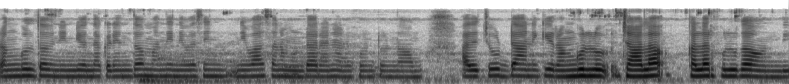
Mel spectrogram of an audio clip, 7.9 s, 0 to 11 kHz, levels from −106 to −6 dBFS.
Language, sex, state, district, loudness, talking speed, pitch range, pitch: Telugu, female, Andhra Pradesh, Chittoor, -19 LUFS, 135 wpm, 210-225 Hz, 215 Hz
